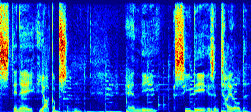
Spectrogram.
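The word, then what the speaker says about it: Stine Jacobsen: and look for stinee jacobson now we would pronounce that jacobson j-a-c-o-b-s-e-n but it's stine jakobson and the cd is entitled nitashlat n-i-t-t-a-a-l-l-a-t and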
